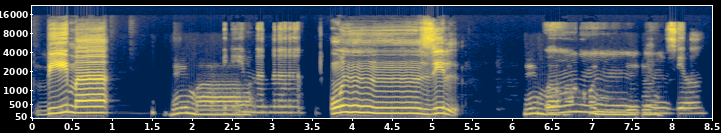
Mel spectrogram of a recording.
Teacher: Jadi ketika diwasolkan 4 sampai 5, ketika diwakofkan menjadi 2 harkat. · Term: majaiz munfasil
